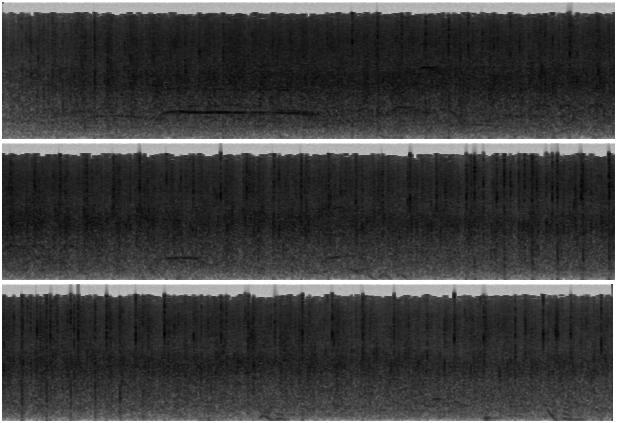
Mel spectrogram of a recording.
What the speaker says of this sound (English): everyone please rise and join with me in applauding your spouses, families, friends, and loved ones for their support on your journey to this day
